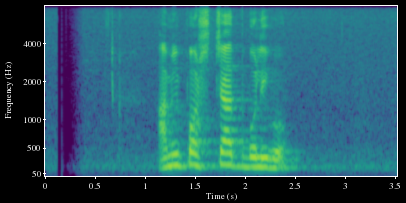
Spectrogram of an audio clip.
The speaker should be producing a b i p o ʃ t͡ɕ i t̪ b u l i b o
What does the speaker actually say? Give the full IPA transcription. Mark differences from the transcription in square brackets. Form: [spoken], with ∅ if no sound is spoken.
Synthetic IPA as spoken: a [m] i p [ɔ] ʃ t͡ɕ [a] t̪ b [o] l i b o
